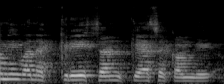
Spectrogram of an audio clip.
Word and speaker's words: कृष्ण: है भी कृष्ण नाम बहुत सारे लोग तो सही क कृष्ण को किशन के कृष्ण ग को कशन ग क किशन क कोई किशन के कृषण मतलब कृष्ण कोई उच्चारण साधारण नहीं कर पाए तो मैंने तो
